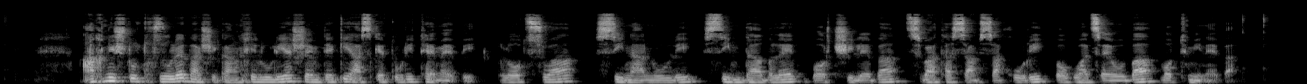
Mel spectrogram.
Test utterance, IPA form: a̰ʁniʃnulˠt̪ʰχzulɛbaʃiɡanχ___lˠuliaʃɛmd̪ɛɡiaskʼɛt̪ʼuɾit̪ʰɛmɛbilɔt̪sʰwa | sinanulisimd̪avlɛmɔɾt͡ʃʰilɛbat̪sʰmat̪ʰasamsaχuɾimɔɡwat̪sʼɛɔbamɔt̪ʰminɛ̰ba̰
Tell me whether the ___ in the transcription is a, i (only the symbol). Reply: i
